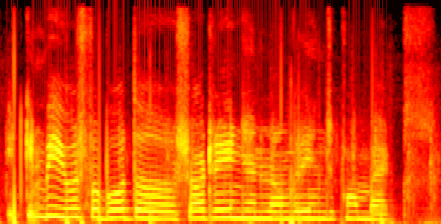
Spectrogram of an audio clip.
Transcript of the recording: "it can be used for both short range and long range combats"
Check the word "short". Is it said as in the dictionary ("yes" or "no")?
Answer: yes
